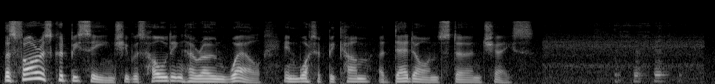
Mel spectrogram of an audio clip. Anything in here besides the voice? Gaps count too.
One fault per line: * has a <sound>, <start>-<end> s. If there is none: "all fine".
* has a laugh, 5.9-6.9 s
